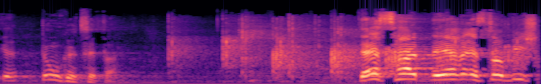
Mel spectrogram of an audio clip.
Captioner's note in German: Beifall DIE LINKE und vereinzelt SPD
